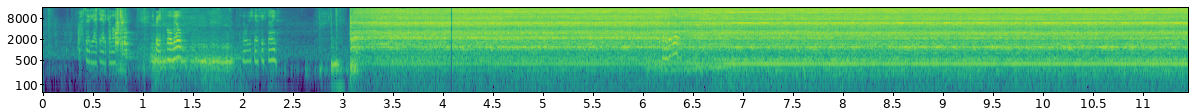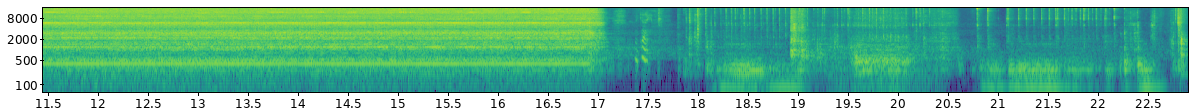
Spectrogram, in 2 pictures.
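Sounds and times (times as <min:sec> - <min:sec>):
power tool humming and whining: 0:03.1 - 0:17.1.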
